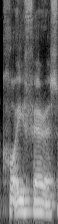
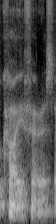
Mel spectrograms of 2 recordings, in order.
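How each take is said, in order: First: KOIFERES with an "oy" first vowel; variant pronunciation. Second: KAIFERES with an "eye" first vowel; variant pronunciation. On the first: Teacher citing a disputed word, Koiferes said with "oy". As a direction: say Koiferes with "koy" at the start. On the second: Teacher offering the other reading, Kaiferes said with "eye". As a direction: say Kaiferes with "kai" at the start. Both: Shown as a demonstration. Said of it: "Someone's pointing out".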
